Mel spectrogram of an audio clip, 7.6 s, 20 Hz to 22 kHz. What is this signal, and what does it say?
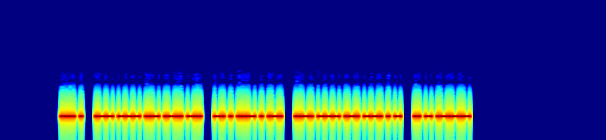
Morse code, heard as a keyed tone, about 50 wpm, 700 Hz. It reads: HE WOULD NEVER FORGET IT.
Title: Sentences from Top 1200 Words 50wpm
